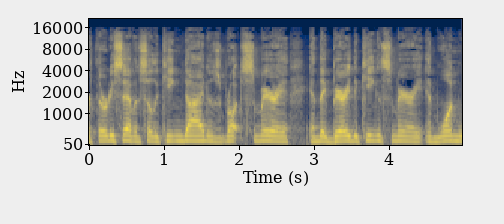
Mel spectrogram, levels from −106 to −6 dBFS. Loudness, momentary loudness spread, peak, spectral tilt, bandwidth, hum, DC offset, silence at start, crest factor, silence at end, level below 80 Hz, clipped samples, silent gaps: -20 LUFS; 8 LU; -4 dBFS; -3.5 dB/octave; 16 kHz; none; under 0.1%; 0 s; 18 dB; 0 s; -58 dBFS; under 0.1%; none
